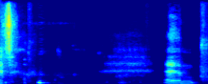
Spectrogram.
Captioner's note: laughs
